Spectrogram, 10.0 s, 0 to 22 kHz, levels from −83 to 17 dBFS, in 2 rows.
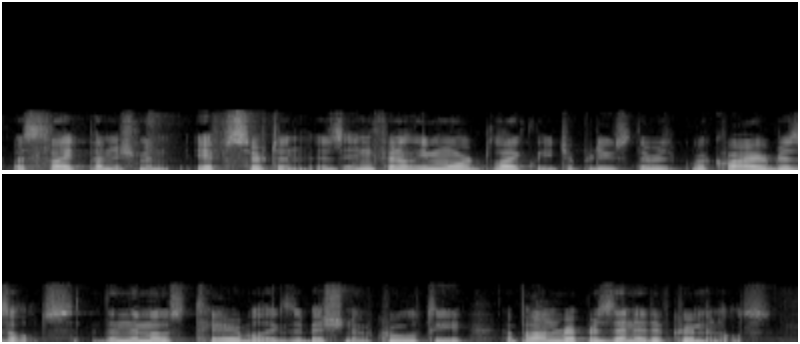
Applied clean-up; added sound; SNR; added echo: none; none; none; none.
